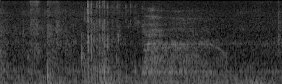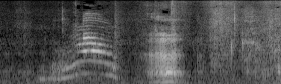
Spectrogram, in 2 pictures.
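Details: Rescued kitten with an injured leg from an accident, seeing its owner off to work in the morning, gives two short, bent, whining meows near the end, over faint indoor background noise.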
